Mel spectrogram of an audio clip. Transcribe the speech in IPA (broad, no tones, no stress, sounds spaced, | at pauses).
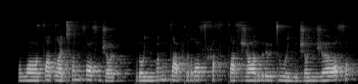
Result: β ɔː t ɔ dˤ a cʰ o ɲ sˤ oː sˤ d͡ʒ ʉ | ɾ o ɲ b o ɲ tˤ a f r oː sˤ x ɪ sˤ tˤ ɯ sˤ ʒ ɔː r ʉː t β ɯ ɲ d͡ʒ ɔ ɲ ʒ œː sˤ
